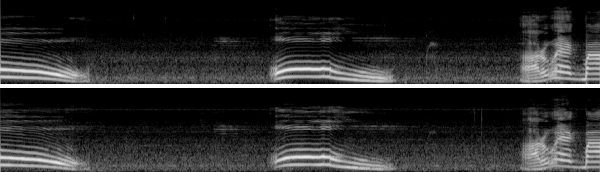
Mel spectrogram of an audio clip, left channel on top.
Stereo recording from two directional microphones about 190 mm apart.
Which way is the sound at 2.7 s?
25° left (ahead or behind).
